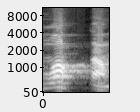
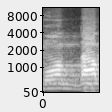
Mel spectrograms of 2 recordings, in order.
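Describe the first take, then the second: First: The second syllable starts with a tensed, hard consonant. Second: The second syllable starts with a plain, soft consonant. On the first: The speaker calls it right. "পরিবর্তিত রূপটা উচ্চারণ করব মক্তা" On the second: The speaker calls it wrong. "এটাকে কি মগদা বলবো? না"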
